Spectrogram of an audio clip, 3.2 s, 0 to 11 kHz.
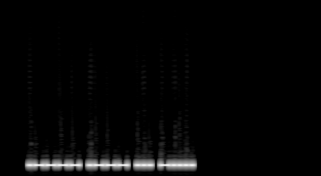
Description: Morse code, heard as a keyed tone, about 40 wpm, 700 Hz. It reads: 1JS6
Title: Four Challenging Letter-Number Combinations 40wpm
